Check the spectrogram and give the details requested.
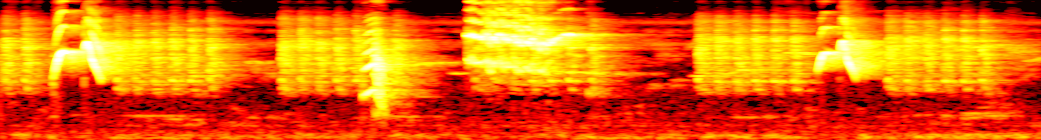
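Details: An excited oriental magpie-robin sings in the ngobra style with its tail opened: rasping trill bursts open with sharp upslurred whistles, and a piercing high whistled phrase stands out in the middle.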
